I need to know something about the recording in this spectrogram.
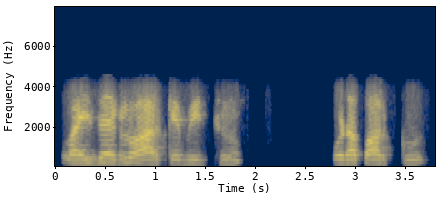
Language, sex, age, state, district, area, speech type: Telugu, female, 18-30, Andhra Pradesh, Vizianagaram, rural, conversation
